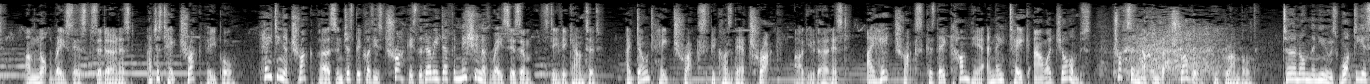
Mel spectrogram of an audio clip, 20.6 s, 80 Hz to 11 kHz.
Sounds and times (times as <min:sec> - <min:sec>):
Speech: 0:00.0 - 0:20.5.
